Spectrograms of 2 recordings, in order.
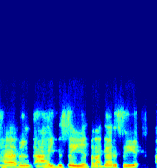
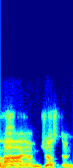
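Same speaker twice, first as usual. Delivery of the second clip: put-on broadcast announcer voice. Speaker teases someone about how they sound once on the air: imitating someone's on-air voice. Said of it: "soon as you get on the air".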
